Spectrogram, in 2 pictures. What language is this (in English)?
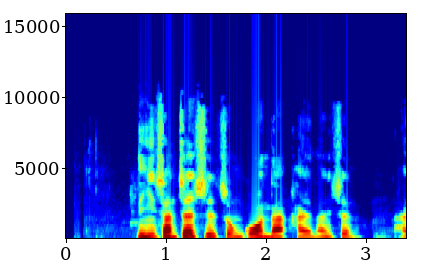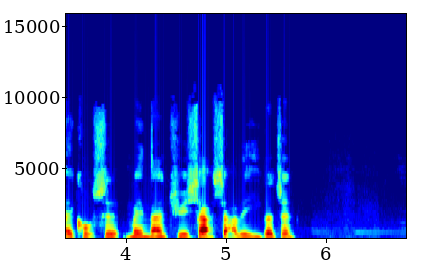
Chinese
